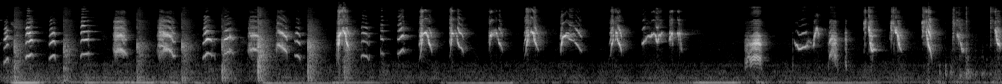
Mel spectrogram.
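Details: Local long-tailed shrike (cendet) from Kendal, Indonesia, in a master recording used to teach birds sounds: a varied stream of scratchy chattering notes, sharp chips and short whistled phrases with mimicked elements, over a faint low hum.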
